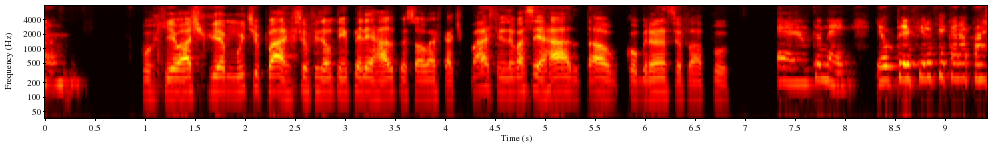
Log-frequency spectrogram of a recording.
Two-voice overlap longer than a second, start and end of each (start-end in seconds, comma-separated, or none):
none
